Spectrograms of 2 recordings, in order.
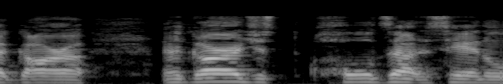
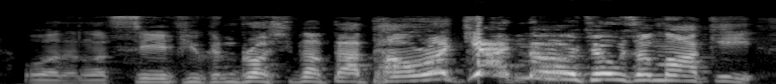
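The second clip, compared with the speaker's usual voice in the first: villain challenge; 3 semitones higher, 8 dB louder than usual. Acted.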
